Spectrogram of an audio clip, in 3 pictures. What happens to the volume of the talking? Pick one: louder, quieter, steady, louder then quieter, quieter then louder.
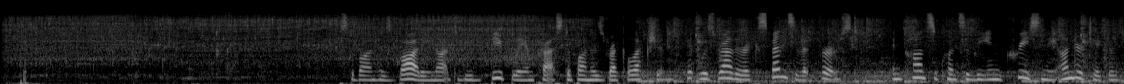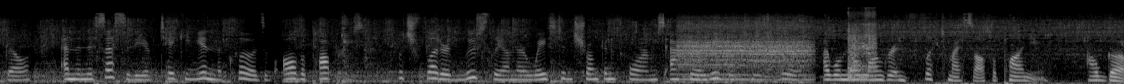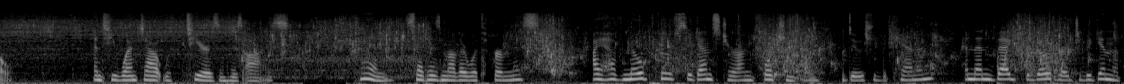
steady.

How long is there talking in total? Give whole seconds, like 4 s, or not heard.
30 s.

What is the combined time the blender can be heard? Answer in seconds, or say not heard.
2 s.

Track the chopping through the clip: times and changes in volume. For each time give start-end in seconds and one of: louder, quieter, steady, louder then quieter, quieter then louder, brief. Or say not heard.
not heard.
